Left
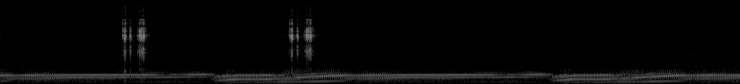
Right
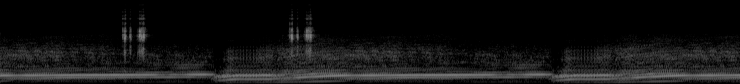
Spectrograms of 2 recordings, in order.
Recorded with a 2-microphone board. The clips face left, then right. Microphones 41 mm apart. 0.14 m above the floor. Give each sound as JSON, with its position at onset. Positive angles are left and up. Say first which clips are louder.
{"t": 0.0, "sound": "a vehicle", "louder": "right 11 dB", "side_deg": -80}
{"t": 1.2, "sound": "a camera shutter", "louder": "left 2 dB", "side_deg": -5}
